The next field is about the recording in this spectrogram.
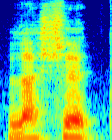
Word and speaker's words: Laschet: 他到底怎么念啊？ – 他叫 Armin Laschet，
